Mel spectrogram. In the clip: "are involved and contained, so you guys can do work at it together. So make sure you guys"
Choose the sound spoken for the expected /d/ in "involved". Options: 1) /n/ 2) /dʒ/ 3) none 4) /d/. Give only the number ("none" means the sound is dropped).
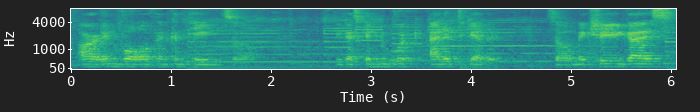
4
